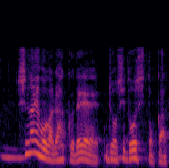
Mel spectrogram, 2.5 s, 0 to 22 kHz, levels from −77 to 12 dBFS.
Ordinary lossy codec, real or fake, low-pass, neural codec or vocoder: none; fake; none; codec, 16 kHz, 8 kbps, FreqCodec, smaller model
